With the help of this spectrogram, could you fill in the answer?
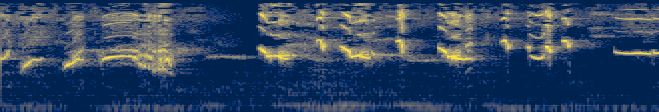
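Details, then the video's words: Wild-type forest song of an Oriental magpie-robin: dense, fast run of warbled and scratchy notes, a short level whistle, then more quick varied chirps ending on a held whistled note. "Chim chích chòe than hót giọng rừng"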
